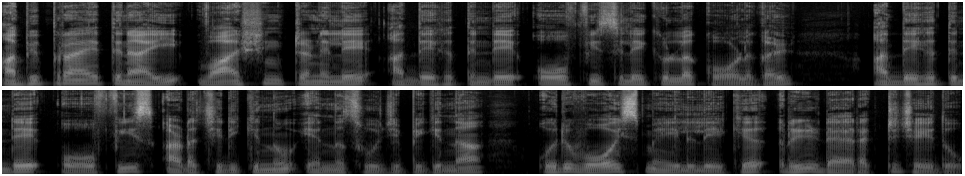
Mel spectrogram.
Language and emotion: Malayalam, neutral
